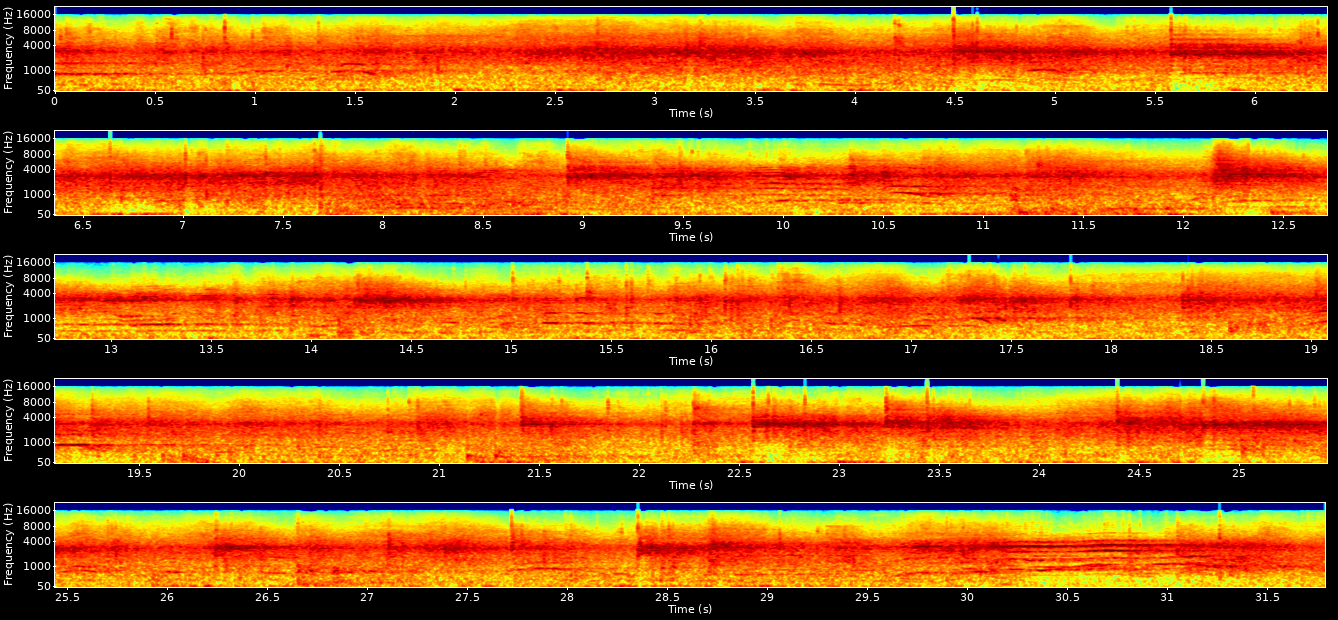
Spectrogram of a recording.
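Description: Ice hockey game in play in an indoor rink: skates scraping on the ice, with frequent knocks and thuds of sticks, puck and bodies against the boards, and voices calling out now and then.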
